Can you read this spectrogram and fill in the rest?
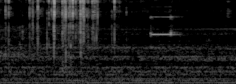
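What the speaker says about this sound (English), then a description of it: "So that creates a beep" An electronic beep from the seat sensor on a wash/dry toilet lift with warm water, warm seat and deodorizer functions, a short, faint tone of roughly a quarter second standing above low background noise.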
